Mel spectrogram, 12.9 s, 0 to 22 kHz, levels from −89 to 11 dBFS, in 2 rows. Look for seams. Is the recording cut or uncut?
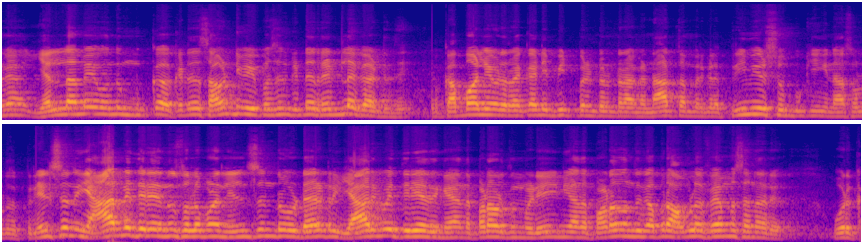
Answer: cut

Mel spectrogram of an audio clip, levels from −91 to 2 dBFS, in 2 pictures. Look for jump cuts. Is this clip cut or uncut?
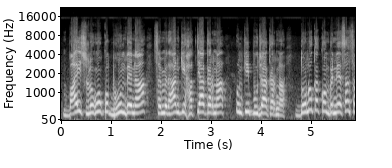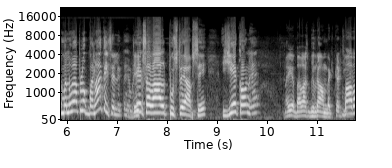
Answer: cut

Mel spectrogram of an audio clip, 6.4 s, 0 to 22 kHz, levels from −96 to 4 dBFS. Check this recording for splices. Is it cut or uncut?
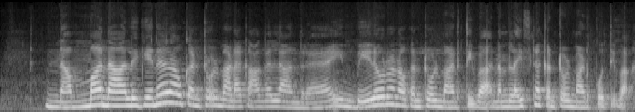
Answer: uncut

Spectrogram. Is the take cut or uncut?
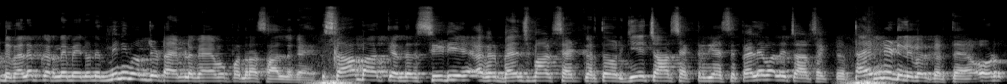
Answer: cut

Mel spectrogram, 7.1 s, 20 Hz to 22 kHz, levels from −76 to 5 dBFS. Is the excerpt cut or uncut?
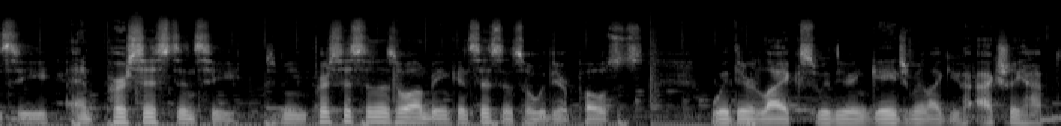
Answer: cut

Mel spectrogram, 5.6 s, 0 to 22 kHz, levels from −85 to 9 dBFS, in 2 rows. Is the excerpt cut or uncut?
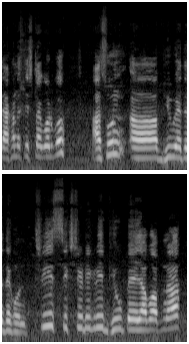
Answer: uncut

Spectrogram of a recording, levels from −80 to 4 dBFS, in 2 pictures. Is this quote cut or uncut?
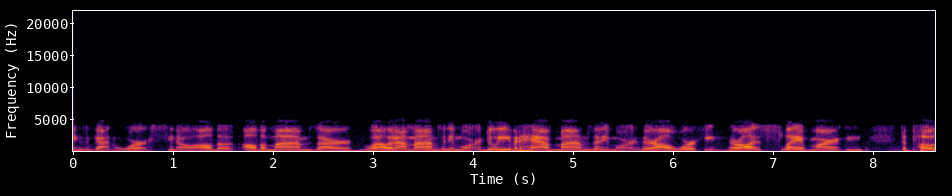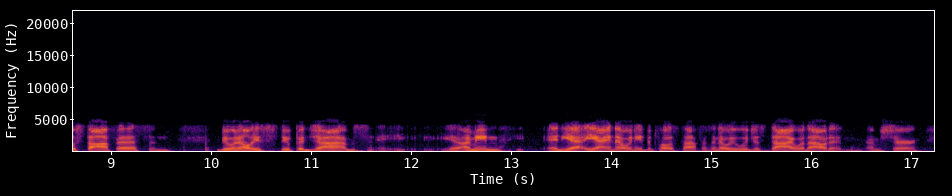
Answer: uncut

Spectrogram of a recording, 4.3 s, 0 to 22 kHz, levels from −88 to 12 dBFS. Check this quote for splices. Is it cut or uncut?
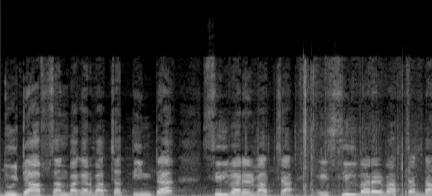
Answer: uncut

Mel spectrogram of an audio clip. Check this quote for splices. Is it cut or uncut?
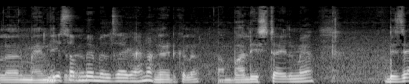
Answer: cut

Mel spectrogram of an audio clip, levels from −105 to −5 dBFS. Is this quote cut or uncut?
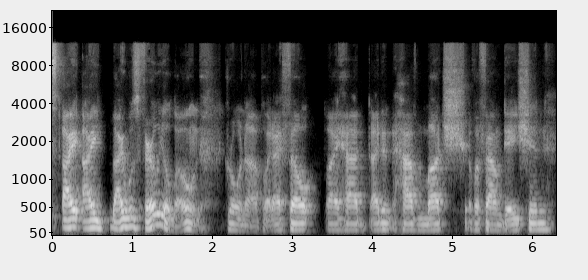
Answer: uncut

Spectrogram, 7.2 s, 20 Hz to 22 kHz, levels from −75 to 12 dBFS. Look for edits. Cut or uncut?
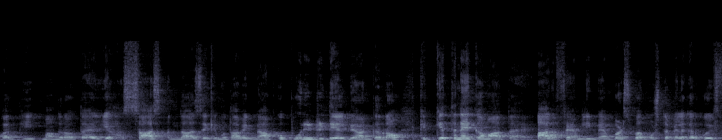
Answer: cut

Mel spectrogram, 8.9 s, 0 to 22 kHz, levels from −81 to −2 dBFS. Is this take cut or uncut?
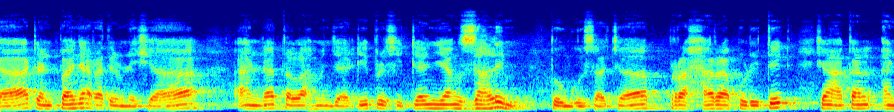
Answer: cut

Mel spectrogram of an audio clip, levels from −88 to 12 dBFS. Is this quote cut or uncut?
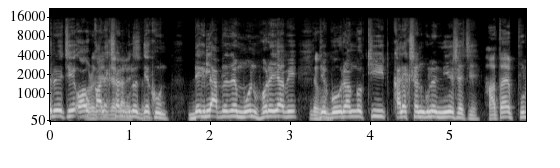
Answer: uncut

